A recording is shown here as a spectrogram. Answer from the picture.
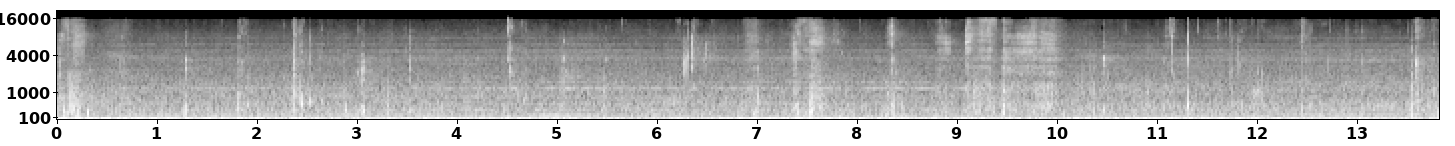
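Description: Close-up biting and chewing of a milk-dipped puffed-grain snack bar: crisp crunches and clicks mixed with softer, wet chewing, over a steady low hum.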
